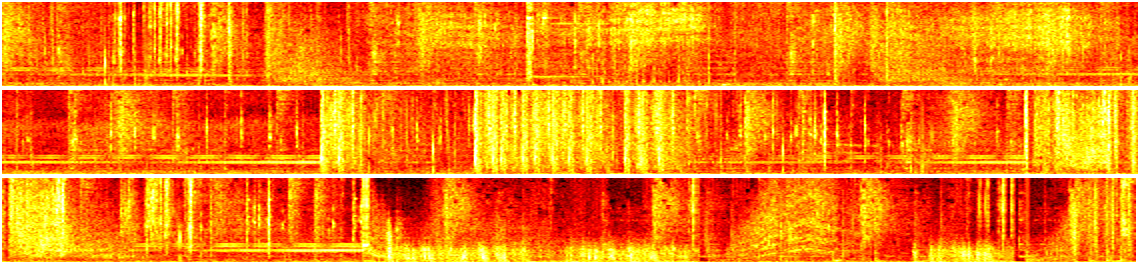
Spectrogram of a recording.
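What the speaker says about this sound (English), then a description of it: "that guy right there consistently hits me with the assault rifle" Rapid bursts of assault rifle fire and impacts crackle nearly nonstop through a frantic shootout in the action game My Friend Pedro, with crashes and booms layered over a steady music bed.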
